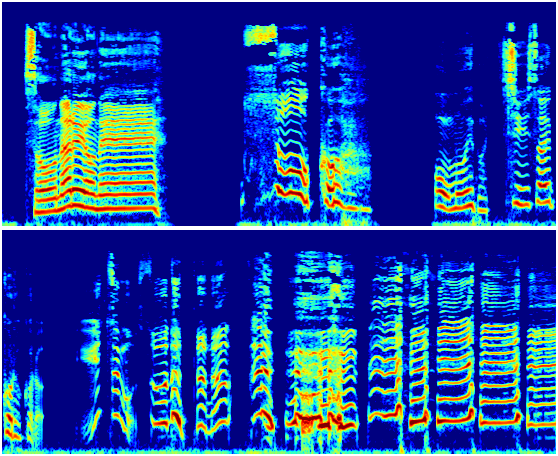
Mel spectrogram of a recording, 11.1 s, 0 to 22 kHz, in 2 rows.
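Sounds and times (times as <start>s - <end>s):
speech: 0.3s - 1.7s, 2.4s - 11.0s
person crying and whimpering in quavering sobs: 7.5s - 11.0s.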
